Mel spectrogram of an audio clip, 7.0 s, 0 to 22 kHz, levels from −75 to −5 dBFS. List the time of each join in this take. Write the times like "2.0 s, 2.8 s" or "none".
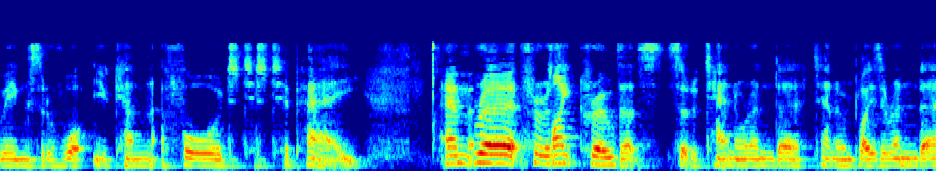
1.9 s, 3.6 s, 4.1 s, 4.6 s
